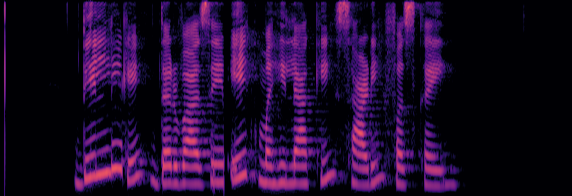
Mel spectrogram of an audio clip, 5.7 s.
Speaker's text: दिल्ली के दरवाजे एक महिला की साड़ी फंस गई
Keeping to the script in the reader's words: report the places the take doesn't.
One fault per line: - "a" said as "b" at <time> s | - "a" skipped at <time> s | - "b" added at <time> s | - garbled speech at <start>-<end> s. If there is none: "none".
none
